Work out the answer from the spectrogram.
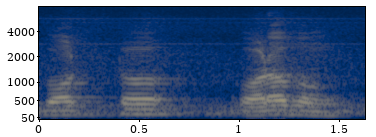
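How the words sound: The word break falls after 'vatta'. The intended meaning does not come through. The speaker calls it wrong. "এরকম উচ্চারণ করে তাহলে অর্থটা ঠিকঠাক আসবে না"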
